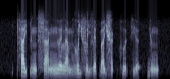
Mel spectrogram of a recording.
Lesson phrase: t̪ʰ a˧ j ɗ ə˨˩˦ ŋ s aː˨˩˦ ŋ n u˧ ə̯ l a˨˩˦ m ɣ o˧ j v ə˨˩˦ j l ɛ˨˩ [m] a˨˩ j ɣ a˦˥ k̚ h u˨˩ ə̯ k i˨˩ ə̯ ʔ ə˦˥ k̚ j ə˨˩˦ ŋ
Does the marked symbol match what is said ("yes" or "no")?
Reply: no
